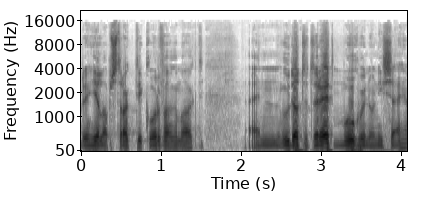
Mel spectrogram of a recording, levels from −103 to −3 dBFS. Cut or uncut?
cut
